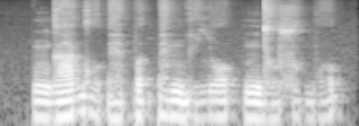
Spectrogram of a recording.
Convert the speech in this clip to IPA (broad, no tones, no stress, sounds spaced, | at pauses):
ŋ ɡ a ɡ o̤ ʔ ɛ̤ p ə k͡p ɛ̤ m b i̤ ʎ o | n d o̤ sʷ ɛ̤ b o̤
